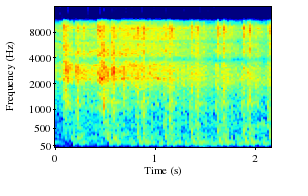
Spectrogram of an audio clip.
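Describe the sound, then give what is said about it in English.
A Harley-Davidson motorcycle engine idles with a brief, rhythmic, lumpy throb of low pulses that is steady and moderately loud, with no voices. “You know what that sound is? Yeah. What? It's a Harley.”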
